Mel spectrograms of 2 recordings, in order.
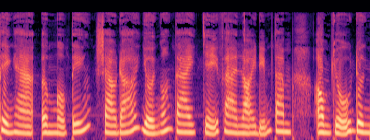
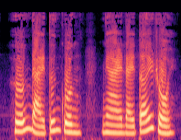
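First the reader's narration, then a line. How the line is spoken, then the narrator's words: Smiling. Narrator (Vietnamese): Ông chủ kia mỉm cười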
